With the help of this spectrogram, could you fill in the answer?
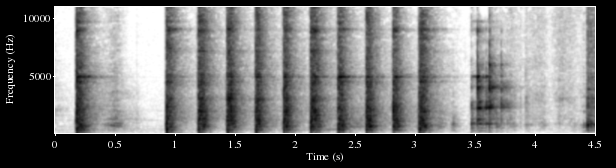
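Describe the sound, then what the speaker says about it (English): A hammer striking a TIG butt weld on thin sheet steel to flatten it, about a dozen sharp metallic clanks in a steady, fast rhythm, close and loud, ending in a few lighter scraping taps. "See, I've just flattened that weld out on the end."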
